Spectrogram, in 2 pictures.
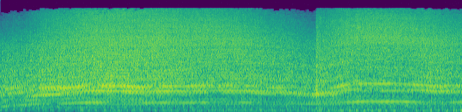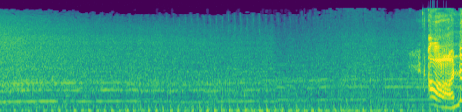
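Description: A race car at a Daytona competition event stays on the throttle while sliding through a cone slalom, its engine droning steadily and rising in pitch, with tire squeal at the end and excited commentary over it.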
